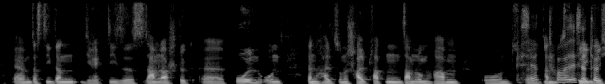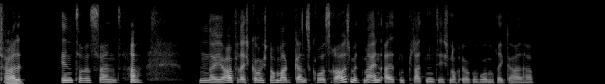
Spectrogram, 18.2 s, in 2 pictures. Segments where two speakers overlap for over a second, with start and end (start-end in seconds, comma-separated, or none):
7.7-9.4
